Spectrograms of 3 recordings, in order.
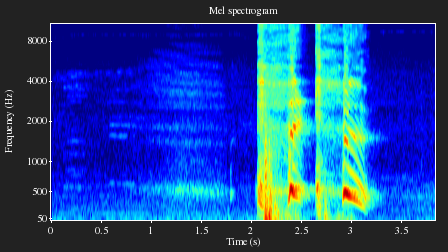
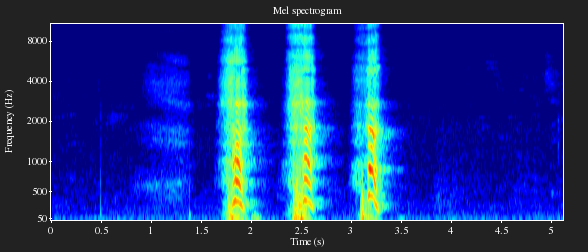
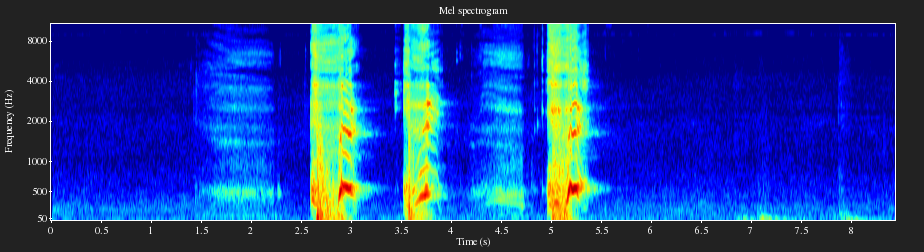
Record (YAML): cough_length: 3.8 s
cough_amplitude: 32768
cough_signal_mean_std_ratio: 0.27
exhalation_length: 5.1 s
exhalation_amplitude: 22494
exhalation_signal_mean_std_ratio: 0.25
three_cough_length: 8.4 s
three_cough_amplitude: 32768
three_cough_signal_mean_std_ratio: 0.26
survey_phase: beta (2021-08-13 to 2022-03-07)
age: 45-64
gender: Female
wearing_mask: 'No'
symptom_new_continuous_cough: true
symptom_runny_or_blocked_nose: true
symptom_fatigue: true
symptom_headache: true
symptom_change_to_sense_of_smell_or_taste: true
symptom_loss_of_taste: true
symptom_onset: 7 days
smoker_status: Ex-smoker
respiratory_condition_asthma: false
respiratory_condition_other: false
recruitment_source: Test and Trace
submission_delay: 2 days
covid_test_result: Positive
covid_test_method: RT-qPCR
